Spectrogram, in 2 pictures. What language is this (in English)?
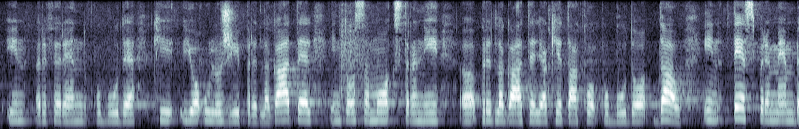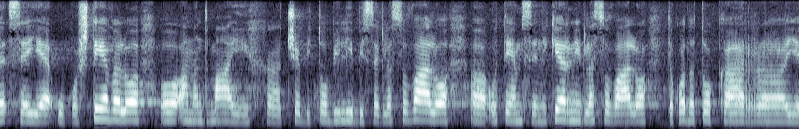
Slovenian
